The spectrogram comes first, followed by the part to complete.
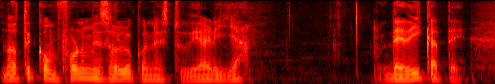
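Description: This man speaks with a Mexican accent in a dark, mellow tone, his pitch fairly low and his intonation fairly even. His pace is moderate, and the recording is very clean with a silent background. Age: 20s. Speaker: podcaster and motivational speaker. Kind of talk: motivational monologue.

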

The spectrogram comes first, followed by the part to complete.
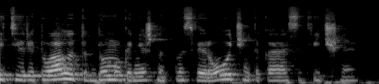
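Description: There is noticeable background noise. Over it, a woman speaks with ordinary pitch variation. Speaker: yoga teacher and podcast host. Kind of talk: casual chat.

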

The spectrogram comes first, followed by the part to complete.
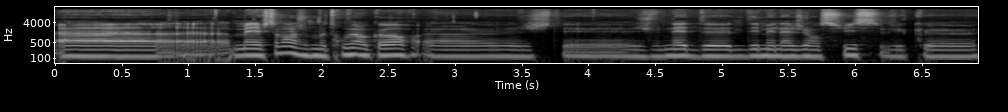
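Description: A man's medium-pitched voice at a very slow pace, with hardly any pauses, fairly even intonation and noticeable background noise. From Portugal. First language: Portuguese (speaking French). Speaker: singer and musician. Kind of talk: interview. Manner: halting, many fillers.

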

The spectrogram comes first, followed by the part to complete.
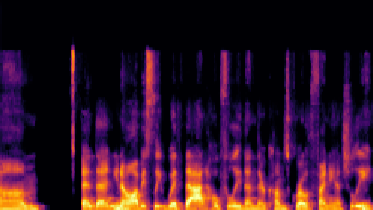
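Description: At a moderate pace, a woman with an American accent speaks in a plain, everyday voice, fairly low in pitch with ordinary pitch variation. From Florida. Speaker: nonprofit consultant, business founder. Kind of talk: casual interview.

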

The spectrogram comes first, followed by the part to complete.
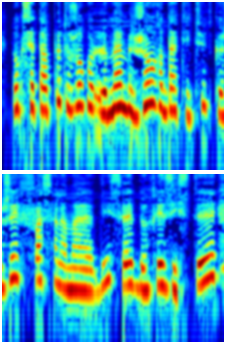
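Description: A dark, mellow tone comes through, somewhat breathy. The pace is fairly slow, and the pitch varies in an ordinary way. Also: woman. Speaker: Bach flower remedy practitioner and author. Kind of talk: casual monologue to followers. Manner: hesitant, many filler sounds.

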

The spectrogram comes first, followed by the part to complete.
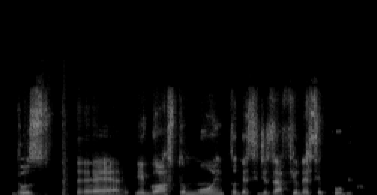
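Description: A man speaks with a São Paulo accent at a fairly high pitch, swinging his pitch very widely. The sound is dry and close, with no echo. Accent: Paulistano Brazilian Portuguese. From São Paulo state, Brazil (São Paulo city and Campinas). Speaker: professional tap dancer and dance teacher. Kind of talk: interview.

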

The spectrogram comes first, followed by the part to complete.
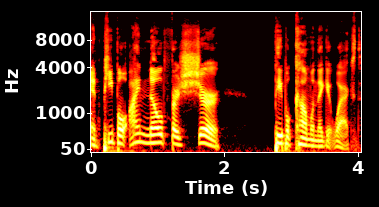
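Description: A man's unremarkable speaking voice with lively intonation. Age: 30s. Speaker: podcast host. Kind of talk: casual chat.

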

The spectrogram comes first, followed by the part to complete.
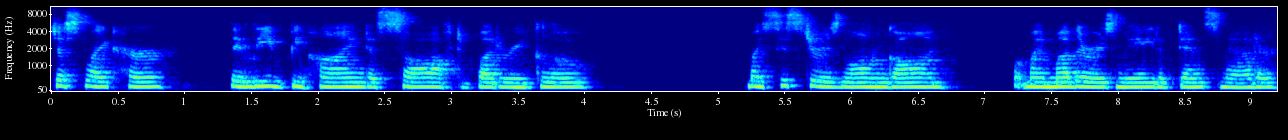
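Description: A woman's fairly low, dark and mellow voice, somewhat breathy, in a Canadian accent, monotone and flat at a fairly slow pace. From British Columbia, Canada (born rural India). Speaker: poet. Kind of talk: casual interview chat; poetry reading of her own confessional free verse. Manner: slow, measured, deliberate pacing with weighted pauses between images; quiet, intimate and restrained.

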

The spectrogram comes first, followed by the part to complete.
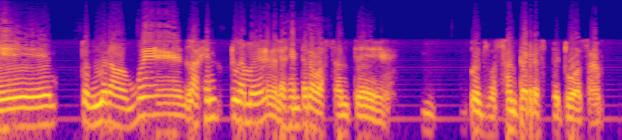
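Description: A man speaks at medium pitch and a fairly slow pace. His pitch swings very widely while his loudness stays very even. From Colombia, Bogotá. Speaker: immigrant guest. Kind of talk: interview.

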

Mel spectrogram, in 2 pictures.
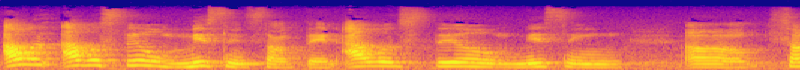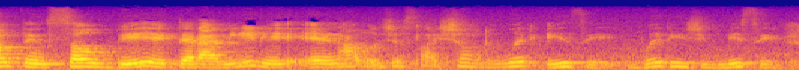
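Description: A woman of medium pitch speaks at a fairly slow pace with hardly any pauses, lively intonation and big swings in loudness, with audible room echo around her. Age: 20s. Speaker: podcast host, college student. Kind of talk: casual chat.

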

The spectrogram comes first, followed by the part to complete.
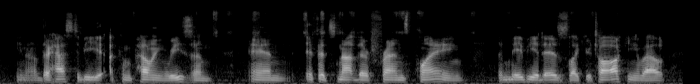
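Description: A man speaks at a moderate pace with a Midwestern US accent. His fairly low voice stays monotone and flat. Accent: US Midwest. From Indiana, US Midwest. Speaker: attorney and golf content creator. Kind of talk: casual chat.

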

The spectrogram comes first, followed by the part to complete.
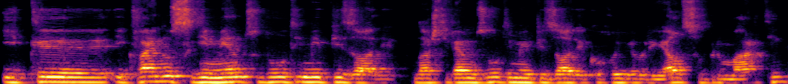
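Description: A man with a European Portuguese accent, medium pitch, monotone, flat intonation and a moderate pace. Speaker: podcast host, fitness trainer. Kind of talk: casual podcast interview.

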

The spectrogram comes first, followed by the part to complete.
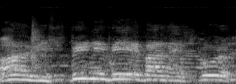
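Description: Clear background noise and noticeable room reverberation run through the clip. A man talks with normal rises and falls in pitch. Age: 50s. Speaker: angry tenant. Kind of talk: angry rant. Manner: loud.

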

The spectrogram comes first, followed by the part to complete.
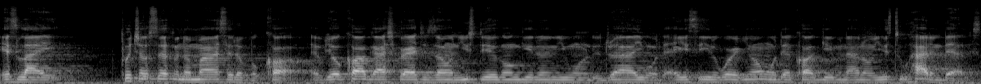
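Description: Speaking at a fairly quick pace, a man with a medium-pitched voice keeps a flat, monotone delivery amid audible room echo and noticeable background noise. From small-town Louisiana. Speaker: former college football player, guest. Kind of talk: casual chat.

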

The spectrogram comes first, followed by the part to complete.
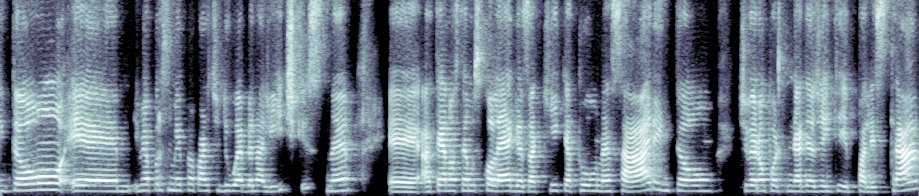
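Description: A woman's plain, everyday voice, fairly high and fairly even in intonation, at a fairly quick pace against a quiet background. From Curitiba region, Brazil (Piraquara). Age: 40s. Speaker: social entrepreneur, tech education founder. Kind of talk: online panel conversation.

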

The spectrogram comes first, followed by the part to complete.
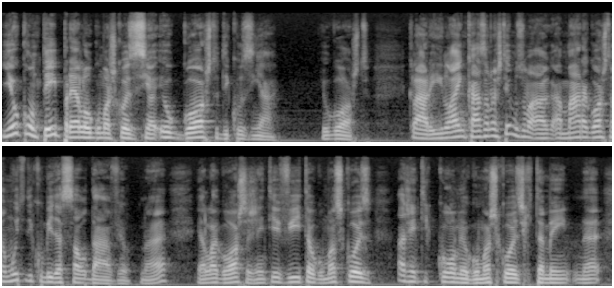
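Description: A man speaks at a very fast pace in a medium pitch. His intonation is lively. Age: 40s. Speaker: podcast host and preacher. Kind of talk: casual chat.

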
